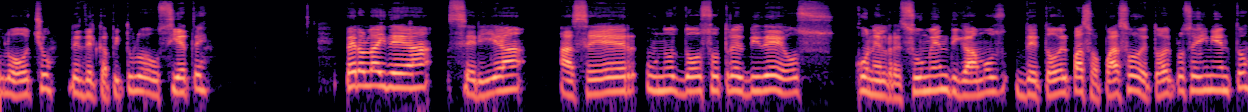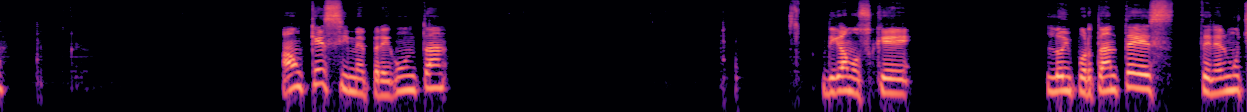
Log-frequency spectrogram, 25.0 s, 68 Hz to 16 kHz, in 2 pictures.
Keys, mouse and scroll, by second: 14.2 click, 17.5 click, 18.9 click, 21.2-22.0 scroll down 1, 22.2-22.9 scroll down 2.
